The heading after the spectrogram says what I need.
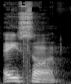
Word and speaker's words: Esan: The Ean people pronounced Asan and there's a reason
